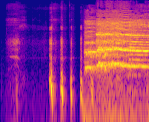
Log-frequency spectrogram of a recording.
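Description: An emotional support rooster, brought by a passenger trying to board a domestic flight, at airport security in Texas, gives a faint chirp and four quick, punchy clucks, then launches into a loud, sustained crow that carries on to the end.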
